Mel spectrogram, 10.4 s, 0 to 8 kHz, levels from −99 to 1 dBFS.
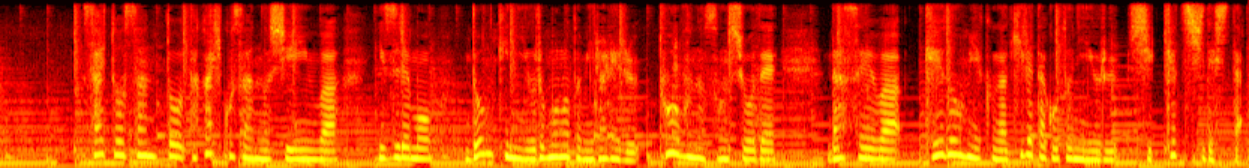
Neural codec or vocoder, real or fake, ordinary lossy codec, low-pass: none; real; none; 7.2 kHz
